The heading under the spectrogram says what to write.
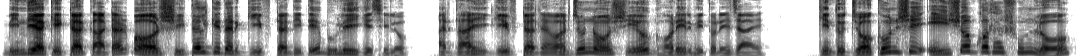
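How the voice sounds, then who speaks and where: Animated male cartoon storyteller. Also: medium pitch, dry recording, studio quality. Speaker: narrator. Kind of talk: scripted cartoon story narration.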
